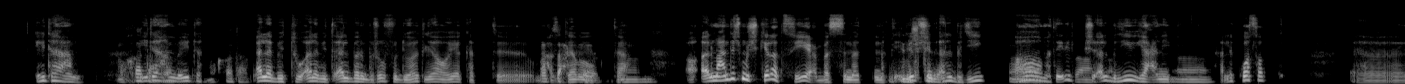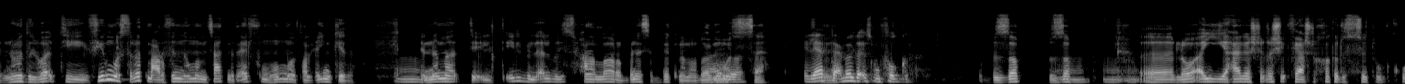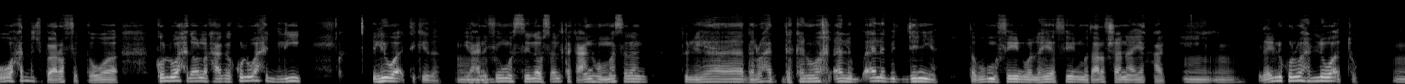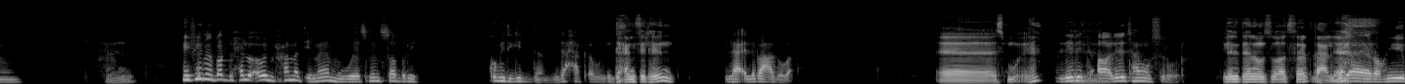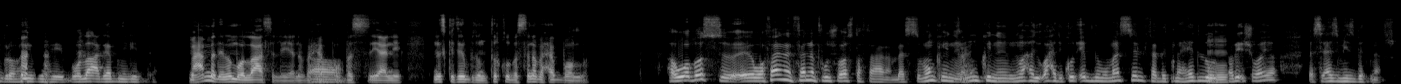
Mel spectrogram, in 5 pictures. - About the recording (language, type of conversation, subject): Arabic, unstructured, إيه الفيلم اللي غيّر نظرتك للحياة؟
- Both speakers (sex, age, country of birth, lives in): male, 30-34, Egypt, Portugal; male, 40-44, Italy, Italy
- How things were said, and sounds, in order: tapping; other background noise; tsk; laugh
